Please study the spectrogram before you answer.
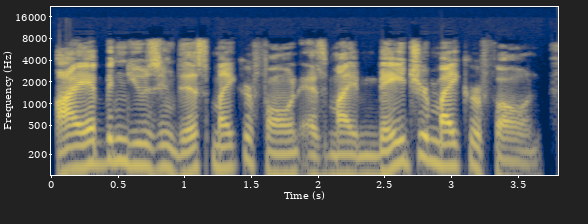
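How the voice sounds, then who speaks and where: A man co-hosting a casual podcast, talking at length in a booming voice, with frequent restarts, into a USB mic kept a little away from his face. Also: lively intonation, moderate pace, dry recording, dull audio. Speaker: podcast co-host. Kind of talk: casual chat. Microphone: USB condenser mic with windscreen, held back from the mouth.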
